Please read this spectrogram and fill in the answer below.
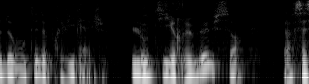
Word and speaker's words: Rubeus: L'outil Rubus, alors ça s'écrit RUBEUS, a permis d'exploiter cette évaluation pour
